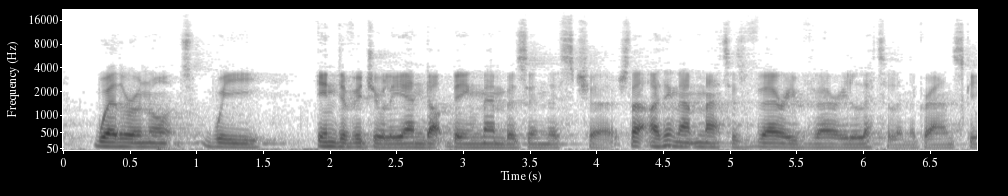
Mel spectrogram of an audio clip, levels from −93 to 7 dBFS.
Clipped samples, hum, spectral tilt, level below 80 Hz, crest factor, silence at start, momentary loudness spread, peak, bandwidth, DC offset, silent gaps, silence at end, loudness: under 0.1%; none; -6.5 dB/octave; -58 dBFS; 20 dB; 0.25 s; 12 LU; -12 dBFS; 16.5 kHz; under 0.1%; none; 0 s; -32 LUFS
